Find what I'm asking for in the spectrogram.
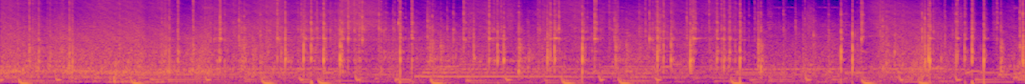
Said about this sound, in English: Shiny metal caps cascade down the feeder, ready to seal in the flavor.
